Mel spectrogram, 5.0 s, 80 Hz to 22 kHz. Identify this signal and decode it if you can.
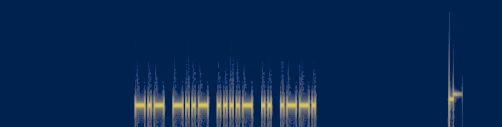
Morse code, heard as a keyed tone, about 38 wpm, 700 Hz. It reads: KX4IP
